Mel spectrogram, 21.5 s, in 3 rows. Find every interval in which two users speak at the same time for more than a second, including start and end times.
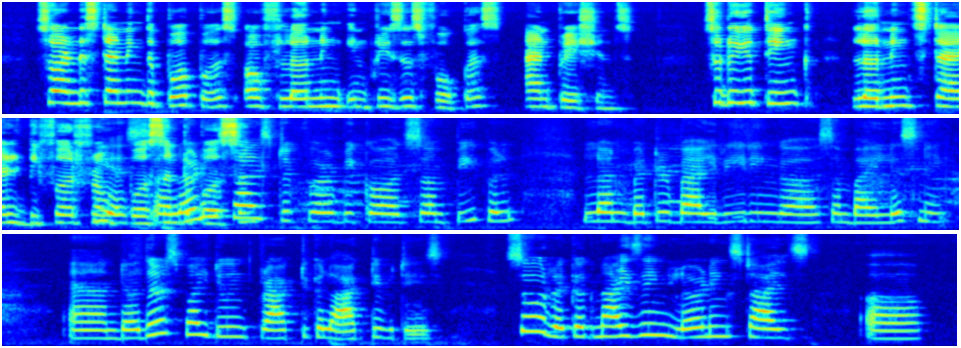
7.9-9.1

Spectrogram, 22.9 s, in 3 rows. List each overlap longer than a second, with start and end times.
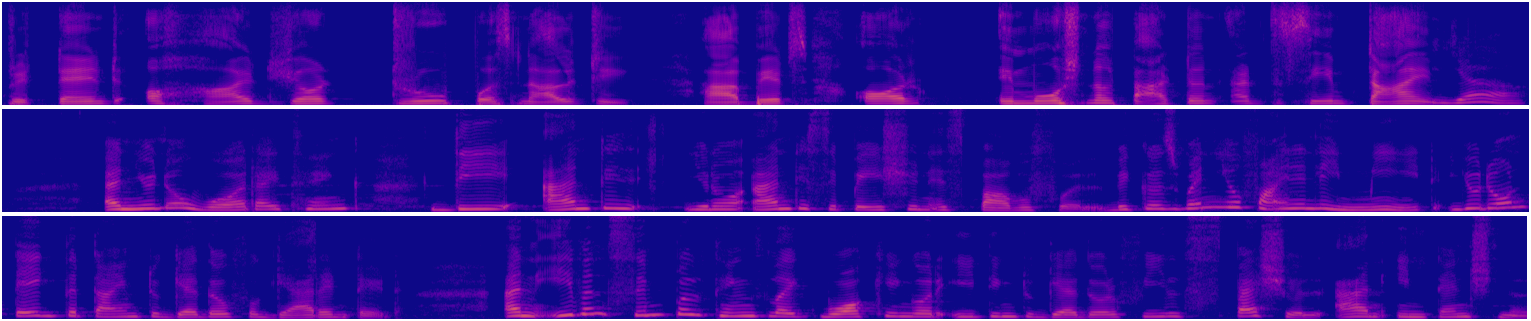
none

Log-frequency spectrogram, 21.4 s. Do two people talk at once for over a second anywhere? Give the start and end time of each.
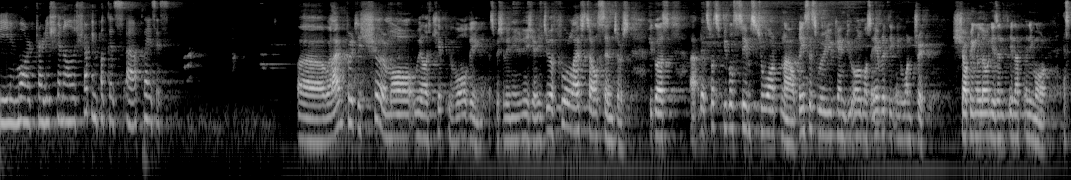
none

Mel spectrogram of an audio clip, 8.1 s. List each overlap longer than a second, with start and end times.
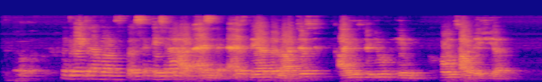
2.3-3.7

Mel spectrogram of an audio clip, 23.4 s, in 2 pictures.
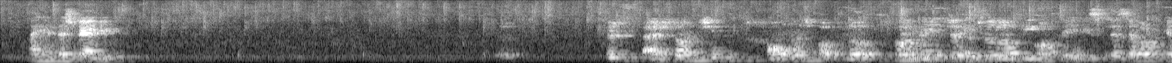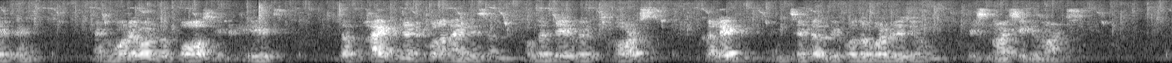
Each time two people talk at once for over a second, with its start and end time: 9.0-11.0

